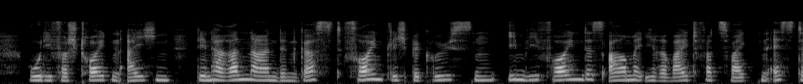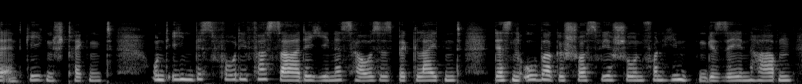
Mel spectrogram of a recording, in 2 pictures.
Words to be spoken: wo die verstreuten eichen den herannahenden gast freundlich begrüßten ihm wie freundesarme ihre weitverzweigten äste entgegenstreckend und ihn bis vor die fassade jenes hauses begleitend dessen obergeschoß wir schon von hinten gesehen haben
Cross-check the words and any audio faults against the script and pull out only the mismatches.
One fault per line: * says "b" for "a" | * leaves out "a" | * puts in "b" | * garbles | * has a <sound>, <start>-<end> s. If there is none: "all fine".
all fine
